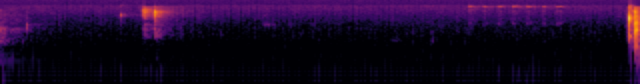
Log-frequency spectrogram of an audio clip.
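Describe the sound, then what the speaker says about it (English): Computer mouse clicking sparsely in an otherwise silent room, with a single click near the start, a quick double click about a second in, and a sharper click at the very end. "You can browse a list of available functions in MATLAB by clicking this icon"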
